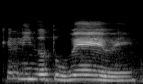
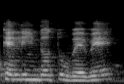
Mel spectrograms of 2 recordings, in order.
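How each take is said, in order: First: Bebé said BÉ-be; Qué lindo tu bebé with bebé stressed on the first syllable. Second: Bebé said be-BÉ; Qué lindo tu bebé with bebé stressed on the last syllable; final stress. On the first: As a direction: say bebé as BEbe. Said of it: "Tú dices". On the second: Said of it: "Es lo mismo". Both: Shown as a demonstration.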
